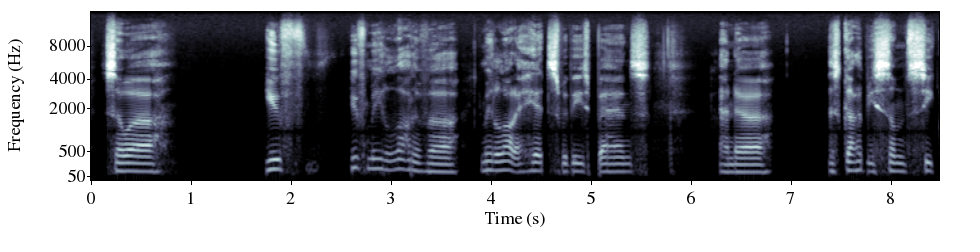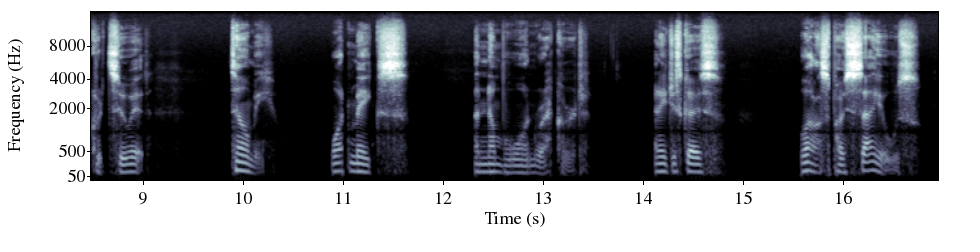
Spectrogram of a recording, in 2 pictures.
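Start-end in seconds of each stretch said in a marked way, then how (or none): 0.2-13.5 put-on American accent. Retelling what Andrew Scheps asked a hit-making engineer, Andrew Scheps impression, American accent. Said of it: "American in American accent".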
